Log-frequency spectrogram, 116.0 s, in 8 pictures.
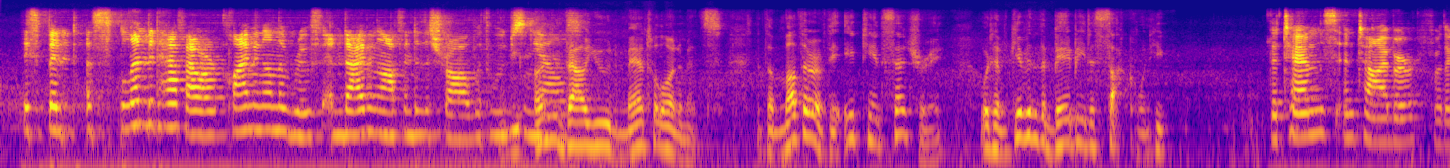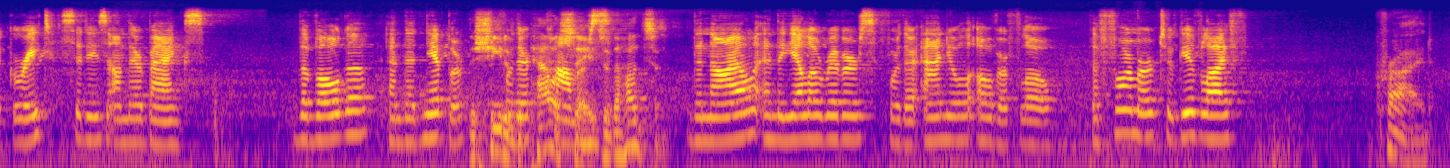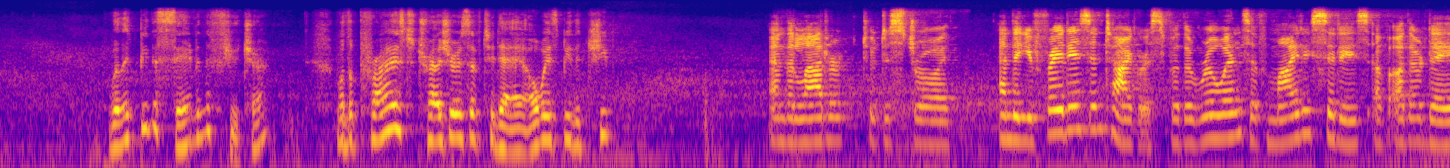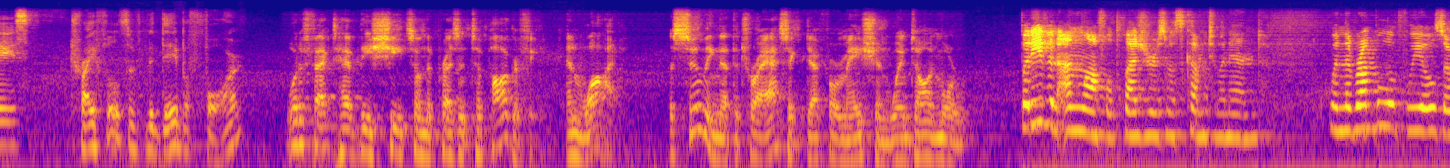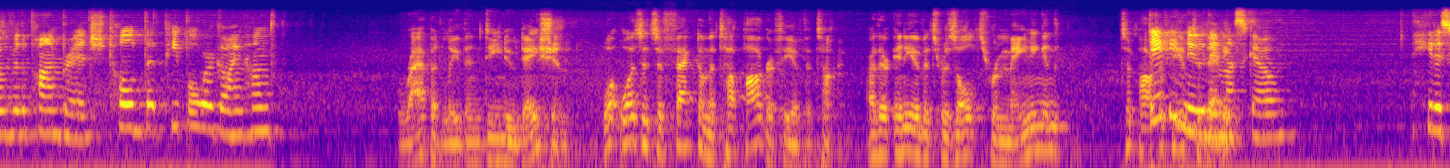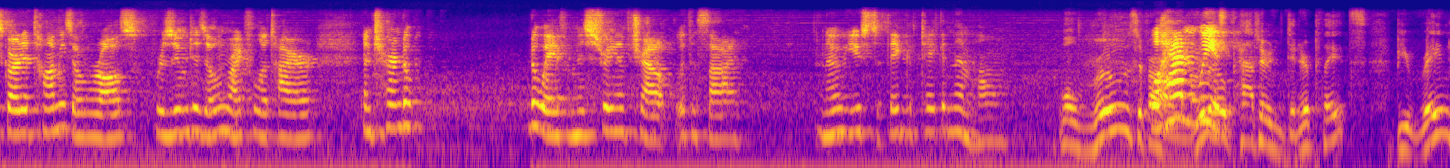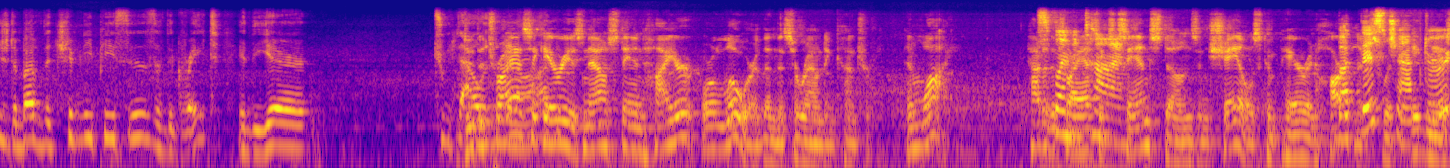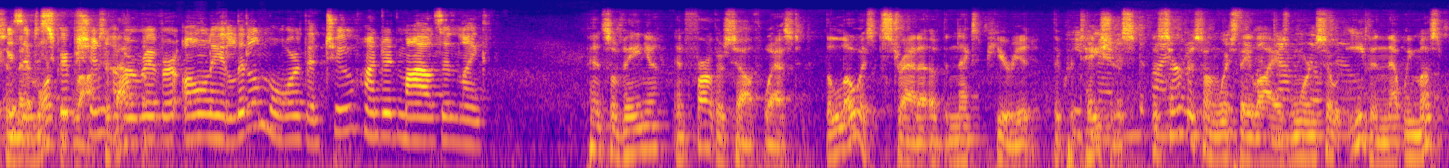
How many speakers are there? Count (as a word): four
